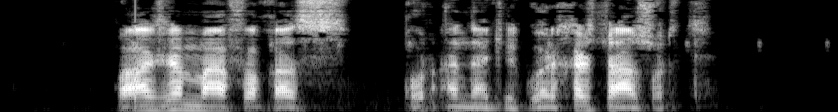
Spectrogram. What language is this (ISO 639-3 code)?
kbd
